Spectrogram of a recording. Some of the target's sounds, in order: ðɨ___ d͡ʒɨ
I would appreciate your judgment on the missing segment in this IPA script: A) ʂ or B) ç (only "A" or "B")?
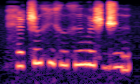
A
